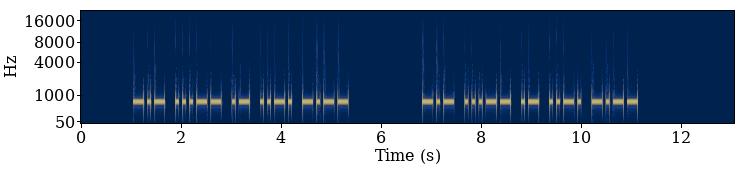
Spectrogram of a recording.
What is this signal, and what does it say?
Morse code, heard as a keyed tone, about 17 wpm, 700 Hz. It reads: K3AFY K3AFY
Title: USA Call Signs - 5 Characters - Repeated 2x - 17wpm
